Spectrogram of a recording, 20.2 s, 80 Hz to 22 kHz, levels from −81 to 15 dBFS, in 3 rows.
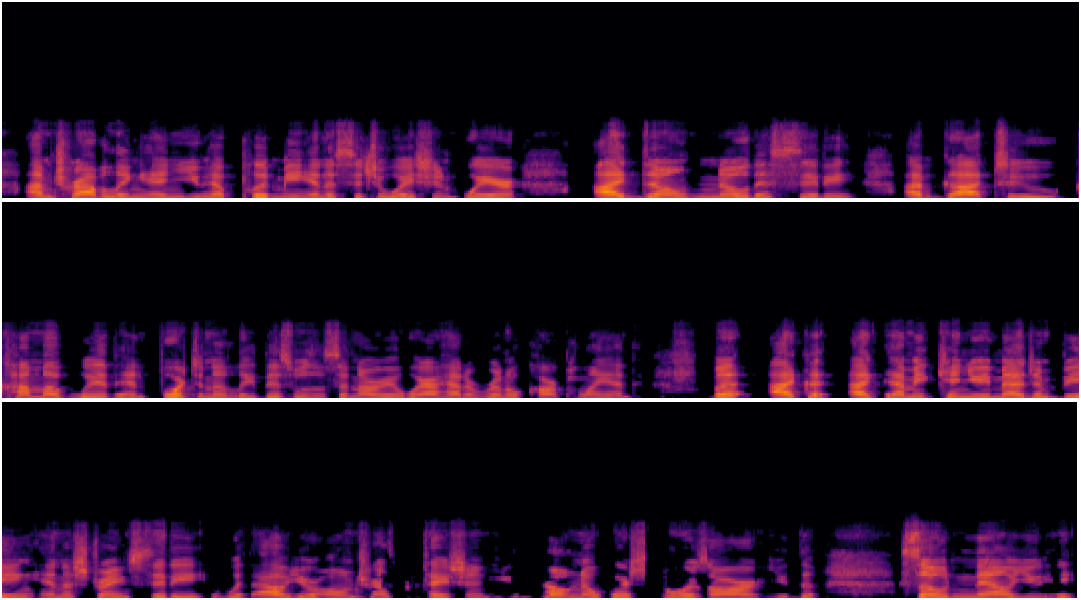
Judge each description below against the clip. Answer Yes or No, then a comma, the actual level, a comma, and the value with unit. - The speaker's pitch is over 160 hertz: Yes, medium, 185 Hz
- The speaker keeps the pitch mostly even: No, average, 4.0 semitones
